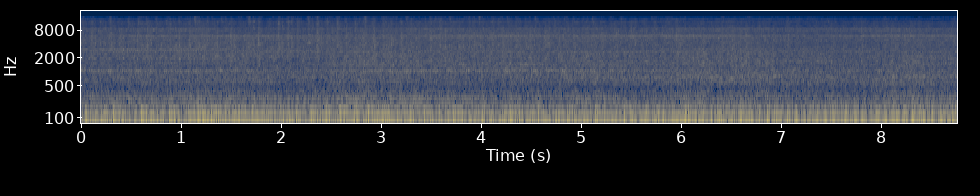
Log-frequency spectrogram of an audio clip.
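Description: A 1970 Pontiac Ram Air 3 stroker V8, still a bit cold on a startup stand, idles with a steady, loud, lumpy rumble and a rapid throbbing pulse throughout, close by with no talking.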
